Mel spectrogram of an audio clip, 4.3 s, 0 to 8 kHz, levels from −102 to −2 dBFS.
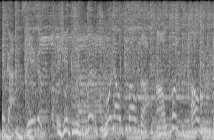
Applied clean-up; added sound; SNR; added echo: none; none; none; none.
